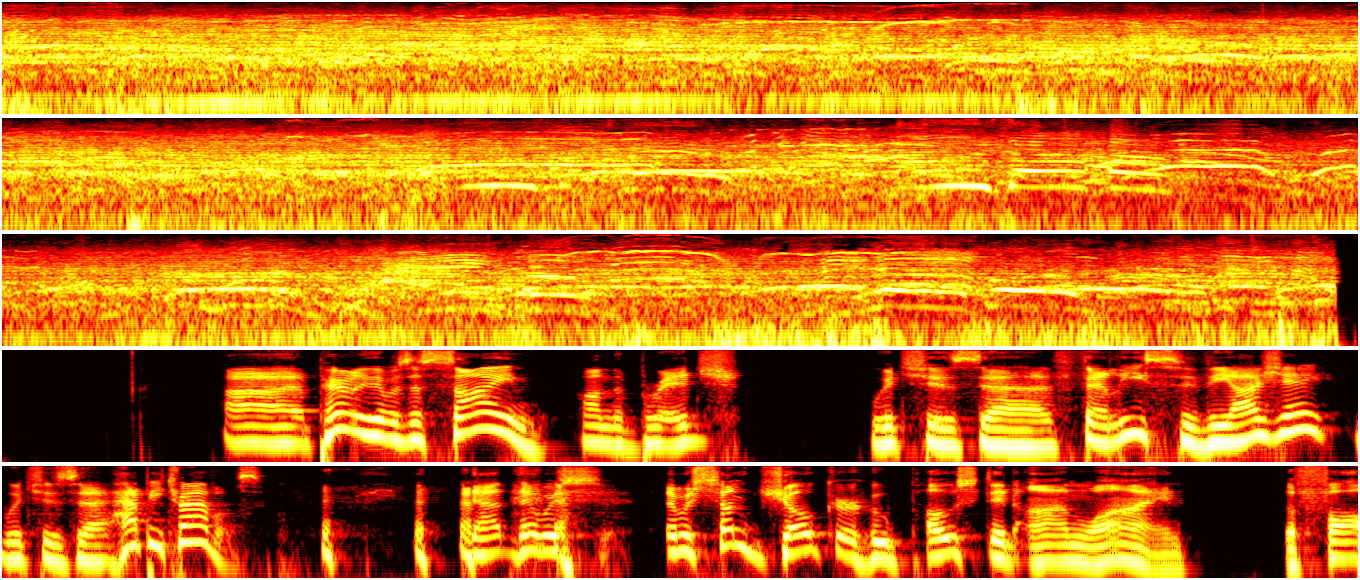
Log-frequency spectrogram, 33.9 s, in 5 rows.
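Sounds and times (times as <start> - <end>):
large crowd rushing across a border bridge, shouting and clamoring: 0.0 - 20.3
speech: 22.2 - 24.1, 24.7 - 33.8
laughter: 28.5 - 30.6.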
